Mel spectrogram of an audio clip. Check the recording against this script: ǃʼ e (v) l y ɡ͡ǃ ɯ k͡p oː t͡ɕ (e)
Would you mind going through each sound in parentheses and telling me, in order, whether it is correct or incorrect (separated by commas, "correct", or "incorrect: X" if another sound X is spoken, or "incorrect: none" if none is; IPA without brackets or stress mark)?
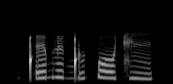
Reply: incorrect: b, incorrect: i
